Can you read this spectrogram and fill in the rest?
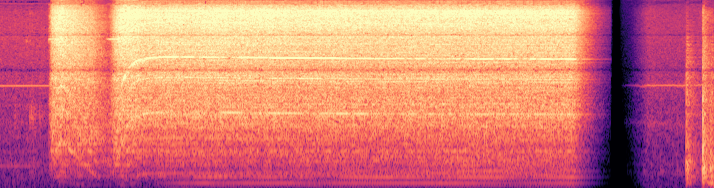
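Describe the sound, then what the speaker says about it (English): Close and loud, a power drill bores a hole for a quarter-inch bolt, whirring up and holding a steady high whine for about five seconds before cutting off, followed by a few faint clicks and no talking. "And we will just drill these out."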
